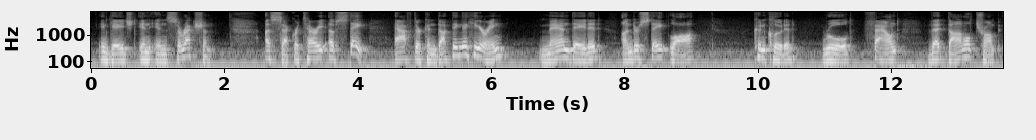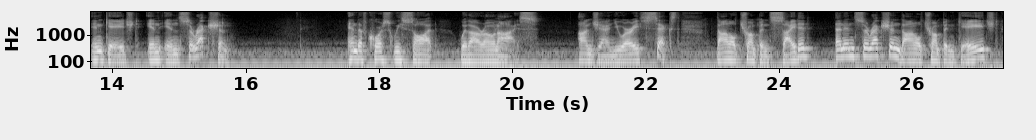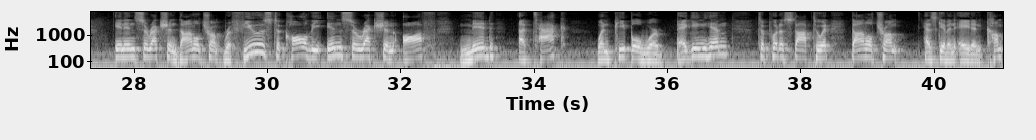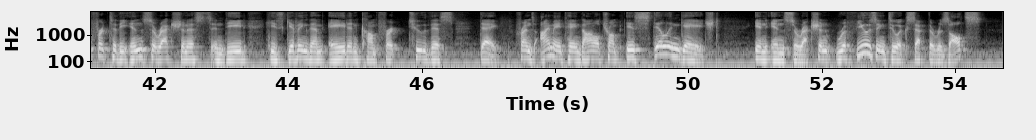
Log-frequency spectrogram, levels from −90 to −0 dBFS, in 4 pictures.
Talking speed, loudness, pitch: 115 wpm, -19 LUFS, 115 Hz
